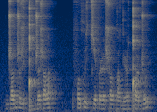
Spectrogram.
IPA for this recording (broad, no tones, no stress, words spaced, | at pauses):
ɖ͡ʐɒlˠɖ͡ʐɒʐeɡ͡ǃɒ ɖ͡ʐɒʂɒlˠ | fɔxʷez t͡ɕefɔ ɭɤʂulˠ ɡɒlˠɡeɭɔ ǃɔɖ͡ʐu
